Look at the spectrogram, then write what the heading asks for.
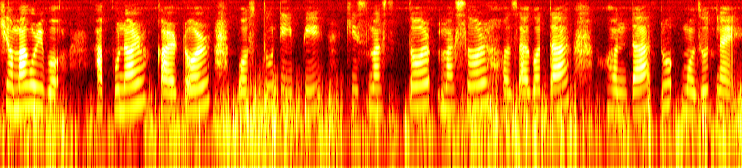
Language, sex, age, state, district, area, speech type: Assamese, female, 18-30, Assam, Dhemaji, rural, read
